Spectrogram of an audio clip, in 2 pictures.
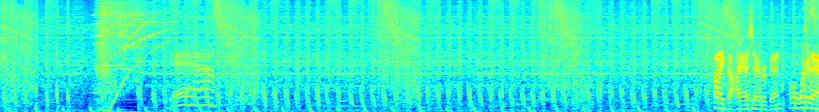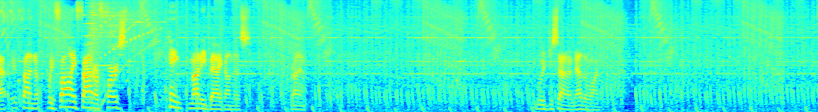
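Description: Rapid electronic hit and zap sounds patter constantly.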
